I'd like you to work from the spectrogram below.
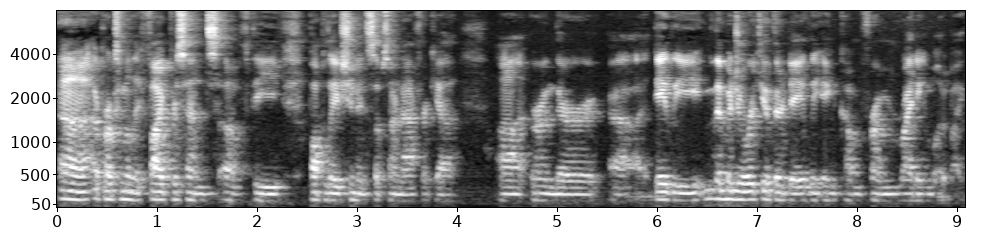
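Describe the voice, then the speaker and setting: A man speaks in a somewhat breathy voice. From Sweden. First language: Swedish. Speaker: entrepreneur, company founder. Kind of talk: interview. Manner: halting, many fillers and repetitions.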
